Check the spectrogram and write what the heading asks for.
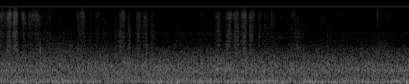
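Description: Faint rustles and small ticks of a PVA bag of pellets being handled and folded, over a steady low background hiss.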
